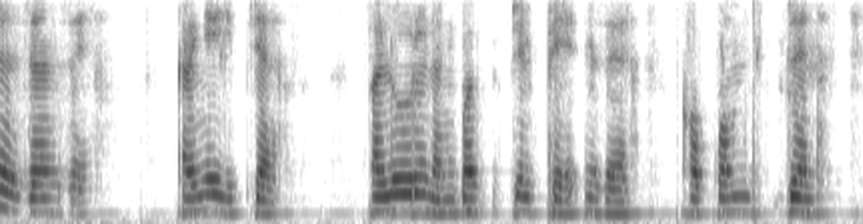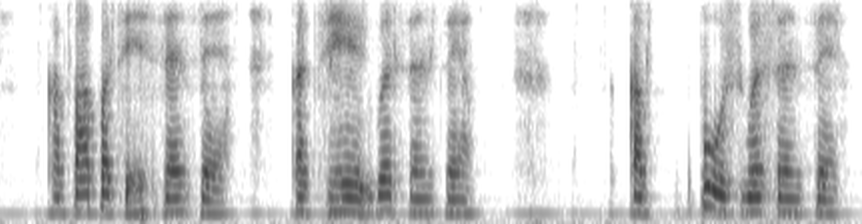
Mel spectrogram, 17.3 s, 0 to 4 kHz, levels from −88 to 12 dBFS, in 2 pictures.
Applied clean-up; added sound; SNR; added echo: neural mask model DeepFilterNet 3.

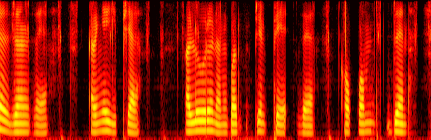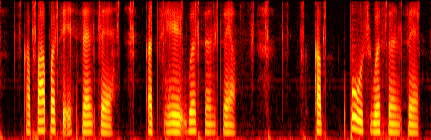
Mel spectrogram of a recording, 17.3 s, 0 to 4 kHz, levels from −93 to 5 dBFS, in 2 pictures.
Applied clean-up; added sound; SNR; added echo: neural separator model SepFormer WHAMR!.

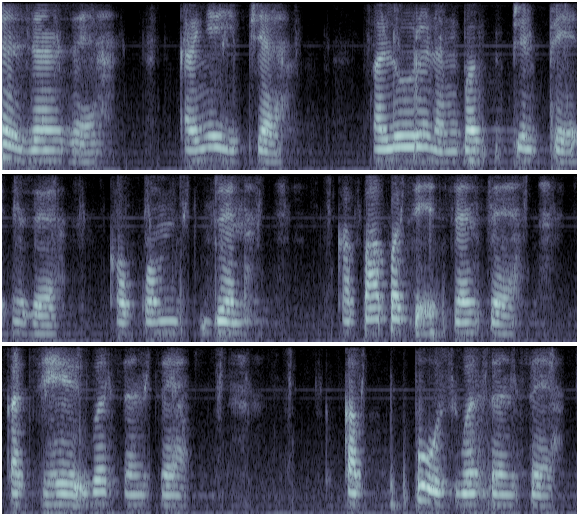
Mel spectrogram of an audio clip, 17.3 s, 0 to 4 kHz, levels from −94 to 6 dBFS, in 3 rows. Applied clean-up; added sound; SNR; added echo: neural separator model SepFormer DNS4.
